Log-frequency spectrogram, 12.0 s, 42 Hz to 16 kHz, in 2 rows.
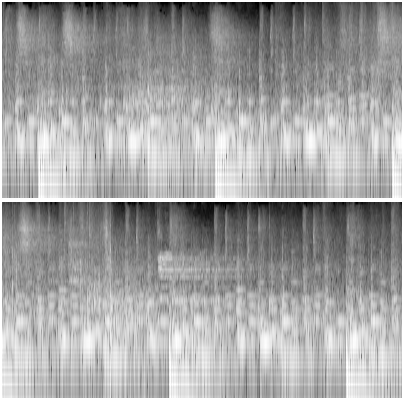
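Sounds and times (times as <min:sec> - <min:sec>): upbeat instrumental music: 0:00.0 - 0:12.0.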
